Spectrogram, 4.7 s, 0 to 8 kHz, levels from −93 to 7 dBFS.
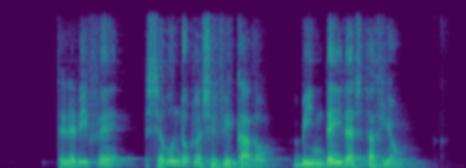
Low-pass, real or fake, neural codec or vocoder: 7.2 kHz; fake; autoencoder, 48 kHz, 32 numbers a frame, DAC-VAE, trained on Japanese speech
